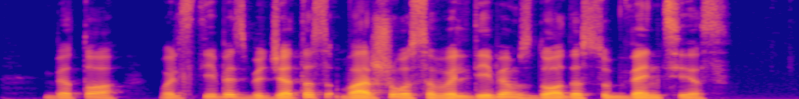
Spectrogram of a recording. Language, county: Lithuanian, Klaipėda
